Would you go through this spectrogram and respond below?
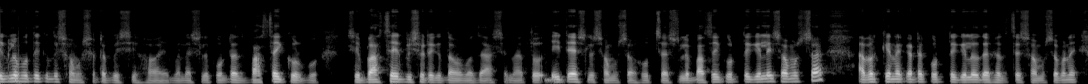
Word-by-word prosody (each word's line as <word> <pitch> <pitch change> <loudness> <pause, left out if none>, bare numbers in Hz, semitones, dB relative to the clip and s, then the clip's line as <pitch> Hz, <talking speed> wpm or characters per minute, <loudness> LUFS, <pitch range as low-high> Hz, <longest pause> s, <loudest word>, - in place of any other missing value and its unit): এগুলোর 140 +2 +4
মধ্যেই 135 0 +1
কিন্তু 125 -1 -5
সমস্যাটা 100 -1 -6
বেশি 90 -1 -9
হয়। 85 -1 -7
মানে 90 +1 -10
আসলে 95 +2 -9
কোনটা 100 0 -1 0.2
বাছাই 110 +5 +4
করব। 90 0 0 0.4
সেই 110 - 0
বাছাই 110 +3 +6
এর - - -4
বিষয়টা 110 -1 -1
কিন্তু 100 0 -4
আমার 90 -1 -3
মাঝে 90 0 -5
আসে 90 - -16
না। 90 - -7
তো - - -1 0.2
এইটাই 120 +2 +6
আসলে 110 -3 -7
সমস্যা 95 -2 -5
হচ্ছে 95 - -9
আসলে। 95 +2 -3
বাছাই 100 +3 +2
করতে 115 +1 -4
গেলেই 135 +3 +3
সমস্যা। 135 +6 +3 0.5
আবার 125 - +5
কেনাকাটা 125 -1 +3
করতে 115 0 -3
গেলেও 110 0 +5
দেখা 105 0 0
যাচ্ছে 105 +1 -5
সমস্যা। 95 0 -3
মানে 110 +1 -1
110 Hz, 210 wpm, -25 LUFS, 95-125 Hz, 0.5 s, বাছাই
